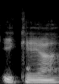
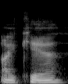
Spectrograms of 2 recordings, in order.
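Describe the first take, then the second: First: It is pronounced the original Swedish way. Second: It is pronounced the common English way. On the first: The speaker calls it right. "proper pronunciation is IKEA" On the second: The speaker calls it wrong. "they're sometimes called IKEA"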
